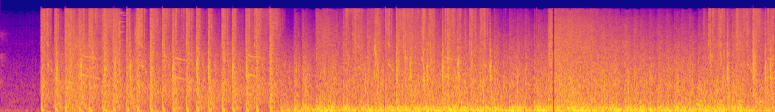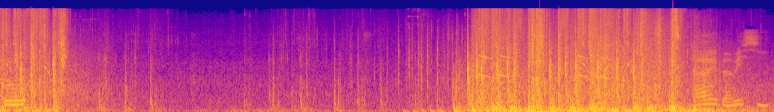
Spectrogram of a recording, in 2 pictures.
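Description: Sustained bursts of rapid automatic gunfire and booms from the tactical shooter game Total Conflict Resistance, loud and dense for about ten seconds, then a quieter stretch before another heavy volley of shooting.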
